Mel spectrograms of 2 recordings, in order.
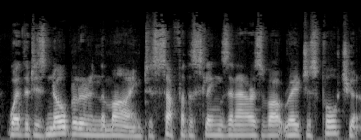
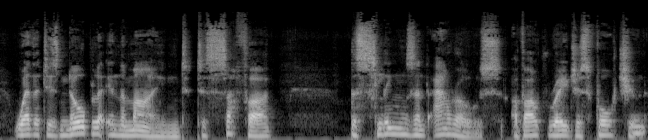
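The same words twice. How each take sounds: First: The whole line in one unbroken breath, no pause after "suffer"; run-on phrasing. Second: A clear pause after "suffer", then "the slings and arrows of outrageous fortune" slower; pause at line end. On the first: Student insisting it's one sentence, running it through without a break. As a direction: run "suffer" straight into "the slings". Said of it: "you'd have to go". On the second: Teacher showing how to observe the line ending, with a pause. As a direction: stop on "suffer" and search for the next thought. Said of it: "bounce off the end of that line".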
